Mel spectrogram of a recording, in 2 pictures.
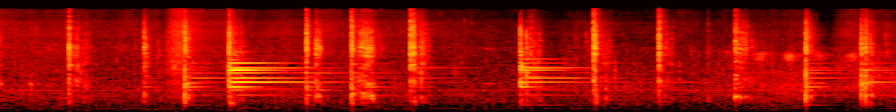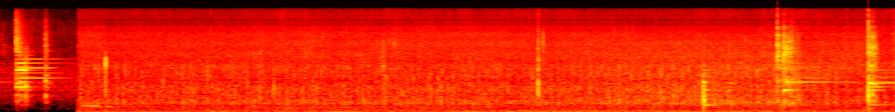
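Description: A metal ladle stirring in a steel wok, knocking against the pan about once a second, with a metallic ring after each knock. About halfway through, a steady sizzling and bubbling of the boiling curry takes over, with only a few more ladle clinks.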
